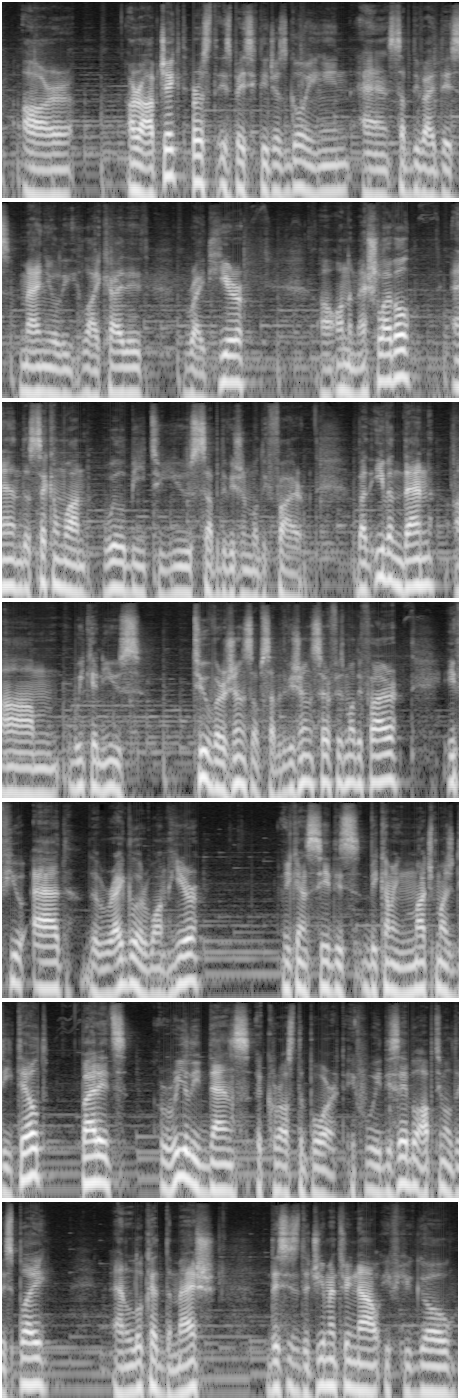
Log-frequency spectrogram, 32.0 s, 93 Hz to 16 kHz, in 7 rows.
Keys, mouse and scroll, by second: 2.3 Tab, 4.7-6.0 right drag, 6.4 Escape, 7.2 Tab, 10.5 click, 17.1-20.2 drag, 21.0 middle click, 21.9 middle click, 23.3 middle click, 23.6-24.4 scroll down 3, 26.6 click, 26.6 right click, 28.1-28.5 scroll down 2, 28.9 scroll down 1, 29.8-31.0 scroll up 3, 31.4 click.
